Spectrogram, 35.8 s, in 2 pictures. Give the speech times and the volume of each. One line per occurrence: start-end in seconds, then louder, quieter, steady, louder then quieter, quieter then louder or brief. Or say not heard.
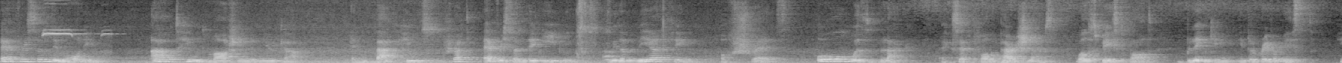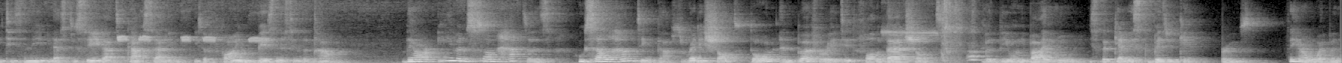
0.0-1.4 brief
2.0-22.6 steady
23.2-35.7 steady.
